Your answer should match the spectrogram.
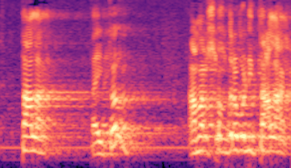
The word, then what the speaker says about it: তলাক: একত্রিত হওয়া জমা হওয়া আমরা তলাক না বলে সব তালাক বলি হয়েছে চলুন এই কোরআনে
